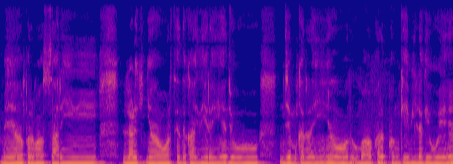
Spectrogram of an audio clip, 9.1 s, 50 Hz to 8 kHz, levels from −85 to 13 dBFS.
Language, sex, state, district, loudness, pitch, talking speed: Hindi, male, Chhattisgarh, Bilaspur, -26 LUFS, 140 Hz, 165 wpm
